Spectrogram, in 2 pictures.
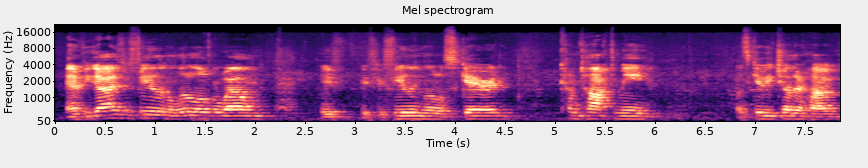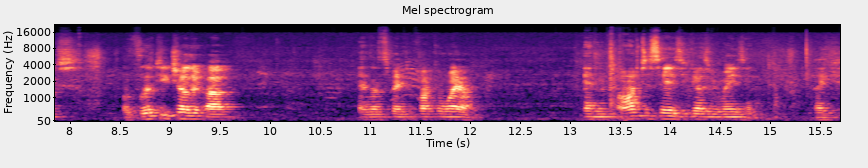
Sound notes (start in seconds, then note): none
